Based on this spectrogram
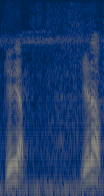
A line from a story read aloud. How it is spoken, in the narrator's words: Almanzo kept shouting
